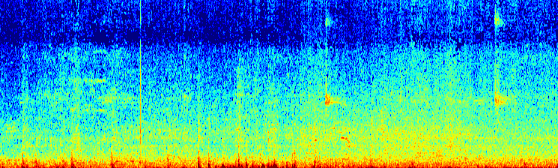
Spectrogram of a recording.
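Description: Electric multiple unit suburban train in motion, heard from its open doorway: a steady rumble of wheels on rail with a run of clacks over rail joints and points. Short wheel squeals come twice, about six and ten seconds in.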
